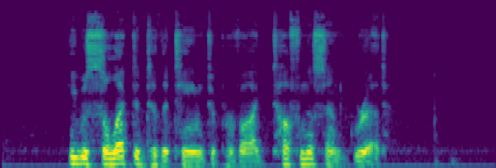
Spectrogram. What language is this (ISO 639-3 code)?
eng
